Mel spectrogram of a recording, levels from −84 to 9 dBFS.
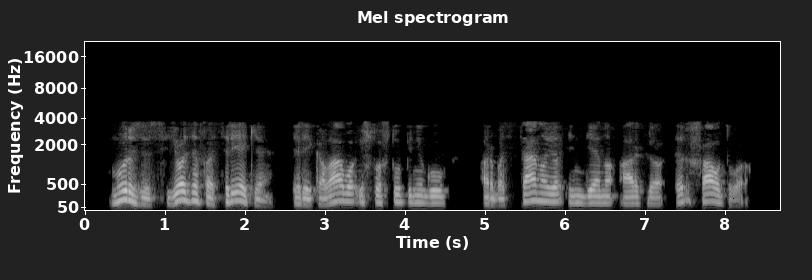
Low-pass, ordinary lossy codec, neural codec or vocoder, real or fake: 3.6 kHz; MP3, 24 kbps; none; real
